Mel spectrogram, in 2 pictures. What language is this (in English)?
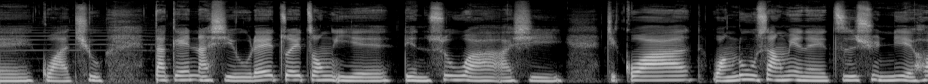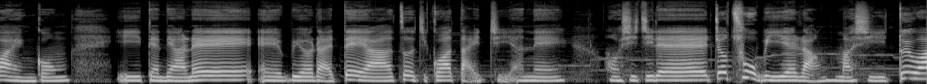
Chinese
